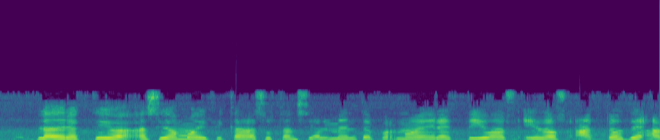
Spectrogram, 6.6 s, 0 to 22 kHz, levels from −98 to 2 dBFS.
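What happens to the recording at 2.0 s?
At 2.0 s the speech carries straight through with no dropout, click or distortion, only the slightly band-limited, wideband-headset sound of the mSBC Bluetooth link it travels over.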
